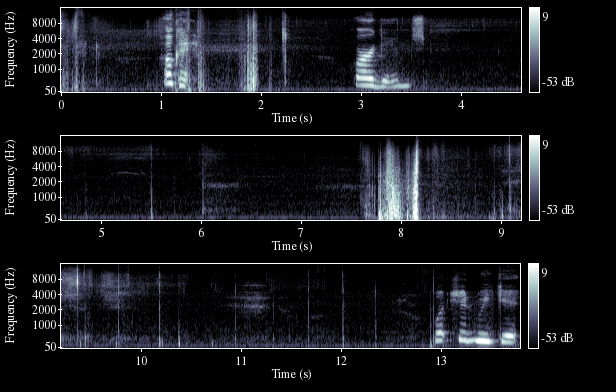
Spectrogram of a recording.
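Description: A young child talks with animation close to a microphone.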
